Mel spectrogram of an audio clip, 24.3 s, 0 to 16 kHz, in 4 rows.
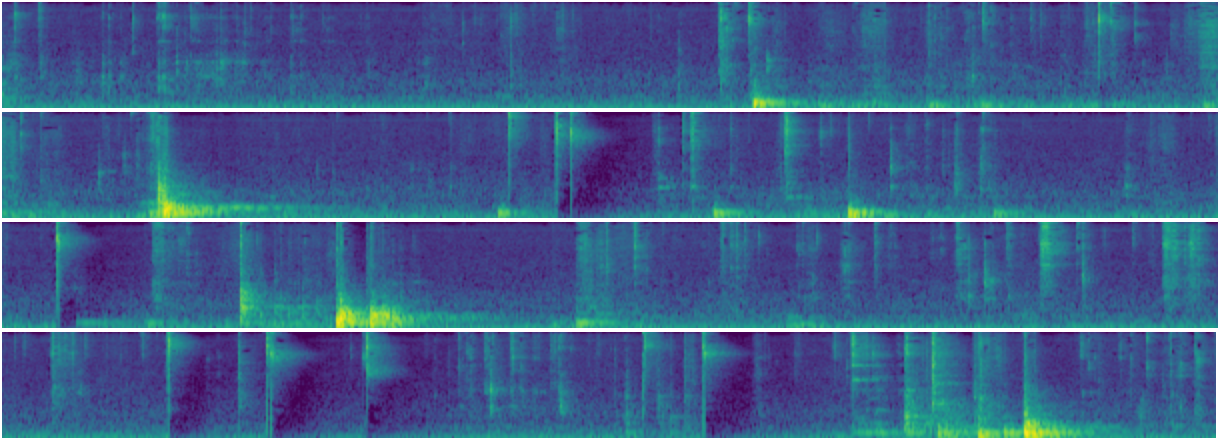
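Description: Side cutters snipping the nickel connecting strips between 18650 lithium-ion cells, with irregular clicks and clinks as the cells are handled and pulled apart. A few sharper cuts stand out, about 4, 7, 14 and 23 seconds in.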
